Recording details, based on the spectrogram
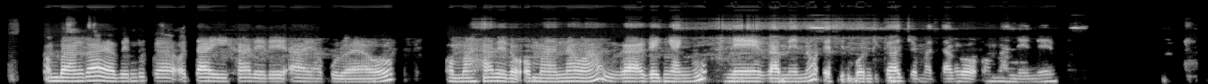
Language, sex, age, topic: Oshiwambo, male, 25-35, finance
